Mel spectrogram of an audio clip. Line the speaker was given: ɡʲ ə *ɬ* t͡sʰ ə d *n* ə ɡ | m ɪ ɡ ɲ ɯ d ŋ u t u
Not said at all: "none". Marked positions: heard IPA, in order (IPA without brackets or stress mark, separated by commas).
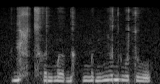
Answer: ɬ, m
